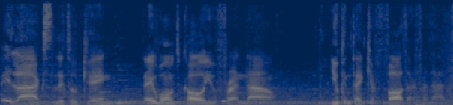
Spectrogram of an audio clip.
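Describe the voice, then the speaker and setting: An actor playing a menacing Viking warrior in a video game, taunting and drawling with cruel glee. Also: male voice, low voice, lively intonation, unhurried, over music. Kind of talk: video game cutscene acting.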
